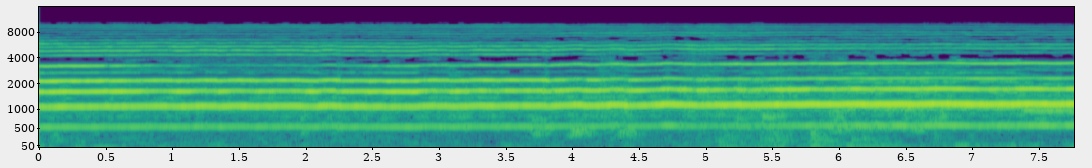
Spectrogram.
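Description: A rooster's crow drawn out into one long, unbroken note, held steady and slowly rising in pitch.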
